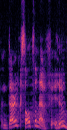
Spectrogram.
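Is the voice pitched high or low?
low. The voice is pitched low.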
